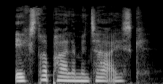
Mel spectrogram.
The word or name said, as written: ekstraparlamentarisk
